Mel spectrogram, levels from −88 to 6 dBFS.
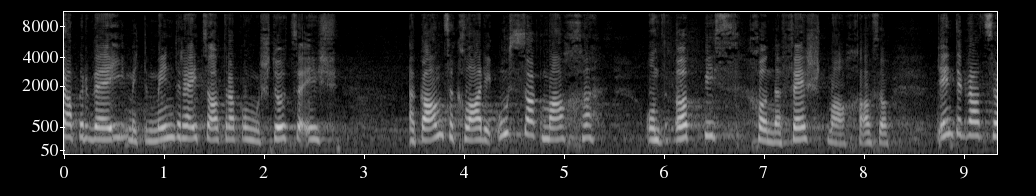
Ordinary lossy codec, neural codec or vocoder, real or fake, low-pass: none; vocoder, 22.05 kHz, 80 mel bands, Vocos; fake; none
